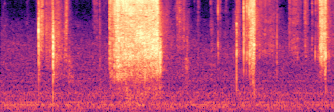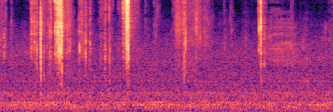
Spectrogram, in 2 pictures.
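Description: A sheet of white paper being torn into small pieces by hand: one longer, louder rip about two seconds in, then a scattering of short tears and paper crackles.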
